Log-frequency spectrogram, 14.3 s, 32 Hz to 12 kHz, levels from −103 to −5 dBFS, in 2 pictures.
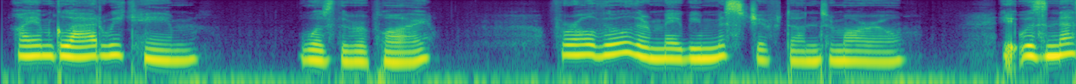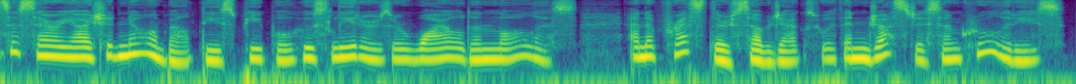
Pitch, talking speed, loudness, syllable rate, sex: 205 Hz, 165 wpm, -17 LUFS, 5.2 syllables/s, female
